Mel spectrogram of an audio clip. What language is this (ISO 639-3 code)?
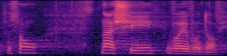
pol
